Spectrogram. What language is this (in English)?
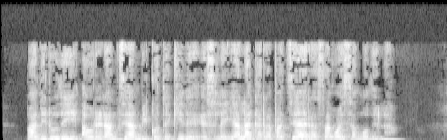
Basque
